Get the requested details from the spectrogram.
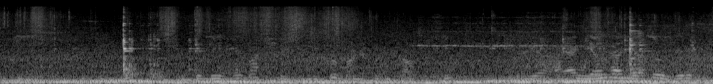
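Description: A diesel engine idles with a steady low rumble close by.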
